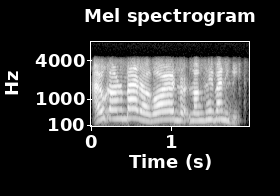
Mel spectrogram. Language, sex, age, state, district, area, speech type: Assamese, female, 18-30, Assam, Charaideo, rural, conversation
